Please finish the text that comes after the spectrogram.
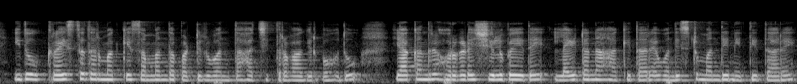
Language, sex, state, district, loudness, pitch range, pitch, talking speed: Kannada, female, Karnataka, Shimoga, -17 LUFS, 200-220 Hz, 215 Hz, 115 wpm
